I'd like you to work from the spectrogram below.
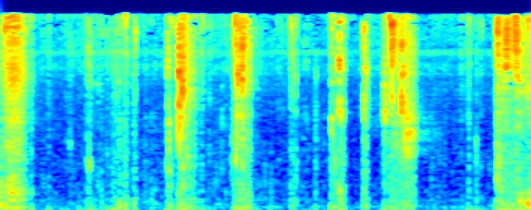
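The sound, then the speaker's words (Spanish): Someone chewing crunchy food, with a series of sharp, irregular crunches and bites separated by brief pauses, fairly quiet with no talking. “Y pues ahorita vamos a, comer. Tenemos hambre.”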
